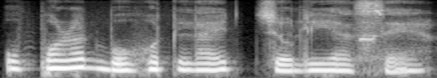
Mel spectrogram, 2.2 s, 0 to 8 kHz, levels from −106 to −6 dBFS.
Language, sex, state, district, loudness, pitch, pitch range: Assamese, female, Assam, Kamrup Metropolitan, -14 LUFS, 220 Hz, 205-245 Hz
